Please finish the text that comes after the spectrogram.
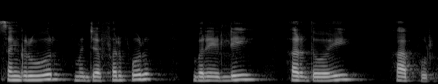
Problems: background sounds at intervals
